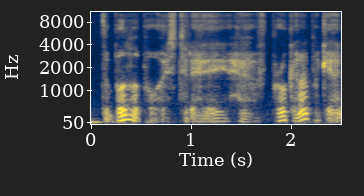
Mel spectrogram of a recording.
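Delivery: mock soothing asmr voice. Mocking other podcasts that read rock news: mock soothing ASMR news voice. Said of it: "they probably have A S M R where they ease you into it".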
